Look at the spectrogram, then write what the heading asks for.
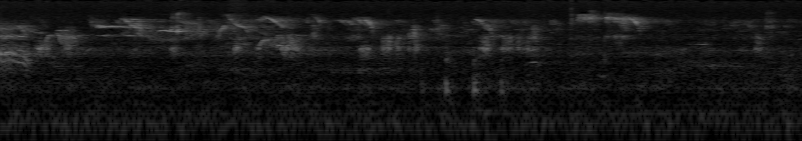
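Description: Faint chirping of birds: many short, high calls that rise and fall, scattered throughout.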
